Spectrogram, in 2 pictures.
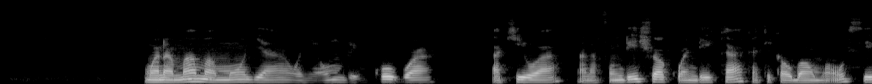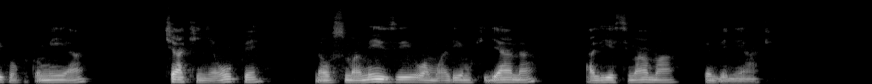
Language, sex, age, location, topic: Swahili, male, 25-35, Dar es Salaam, education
